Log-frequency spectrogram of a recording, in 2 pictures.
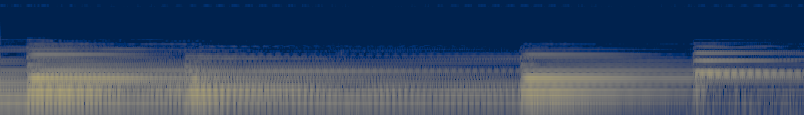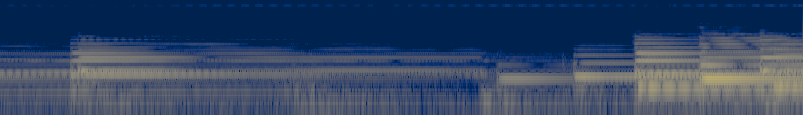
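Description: Background piano music: slow, ringing chords struck about once a second, picking up into quicker notes near the end.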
